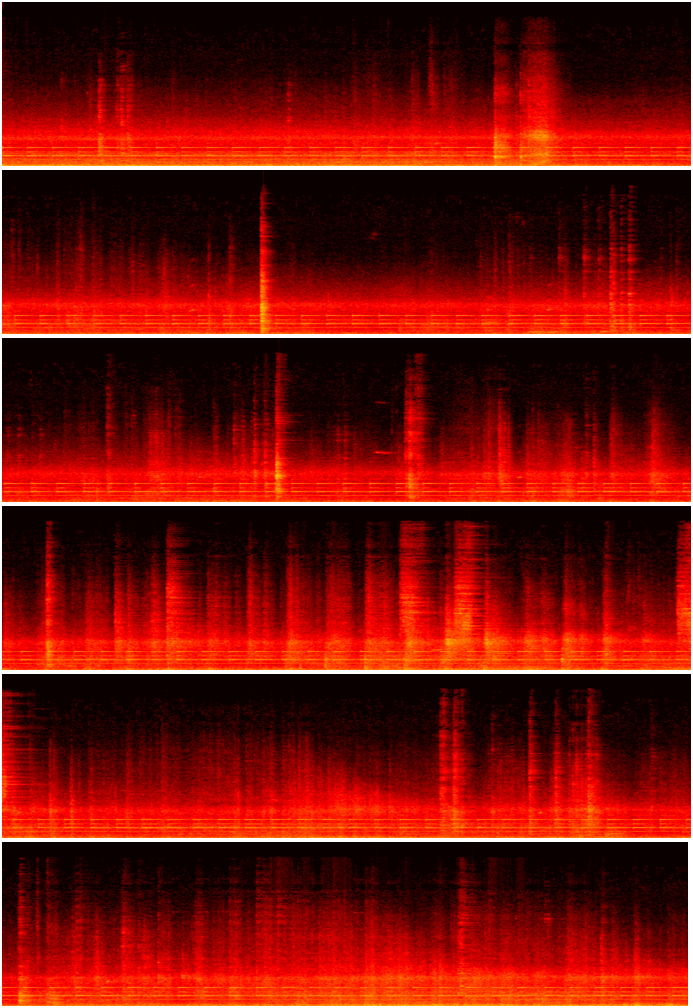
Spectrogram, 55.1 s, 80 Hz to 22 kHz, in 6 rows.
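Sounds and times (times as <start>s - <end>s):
freight train rumble: 0.0s - 55.0s
high-pitched ringing tones: 0.0s - 55.0s
wheels clacking over rails: 24.8s - 55.0s.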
